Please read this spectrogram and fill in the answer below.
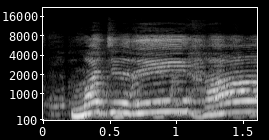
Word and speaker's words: مجریہا: بھی یاد رکھیں کہ قرآن مجید میں لفظ مجریہا آیا ہے، اس کا تلفظ مجریہا ہوگا، یعنی مجریہا کی را کو اردو لفظ قطرے کی را کی طرح پڑھا جائے گا۔ اس را کو را امالہ کہتے ہیں۔ قرآن مجید میں 4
